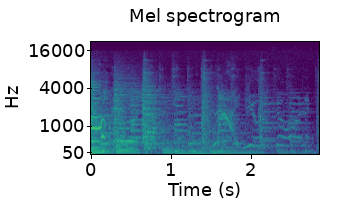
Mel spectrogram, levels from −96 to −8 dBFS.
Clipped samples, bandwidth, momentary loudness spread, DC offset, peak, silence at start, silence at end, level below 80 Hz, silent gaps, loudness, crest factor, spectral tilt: under 0.1%; 18.5 kHz; 14 LU; under 0.1%; -22 dBFS; 0 s; 0 s; -54 dBFS; none; -44 LUFS; 20 dB; -4.5 dB/octave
